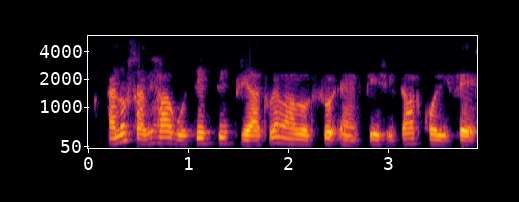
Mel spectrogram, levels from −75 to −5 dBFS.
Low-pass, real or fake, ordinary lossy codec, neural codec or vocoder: 5.4 kHz; real; Opus, 24 kbps; none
